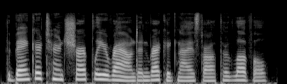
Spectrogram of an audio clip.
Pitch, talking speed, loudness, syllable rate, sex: 195 Hz, 190 wpm, -18 LUFS, 6.5 syllables/s, female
